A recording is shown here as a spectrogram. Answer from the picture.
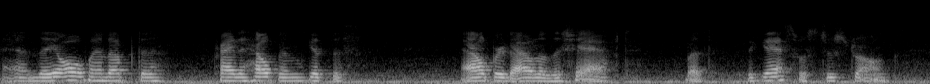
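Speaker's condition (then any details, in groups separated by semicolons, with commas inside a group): Parkinson's; not very able to do much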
